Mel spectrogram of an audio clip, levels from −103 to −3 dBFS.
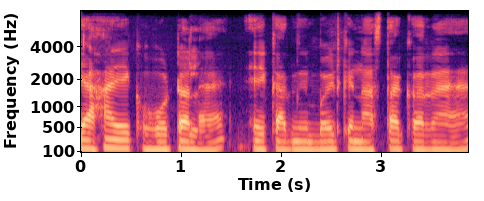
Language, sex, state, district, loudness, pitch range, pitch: Hindi, male, Bihar, West Champaran, -18 LUFS, 115-130 Hz, 120 Hz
